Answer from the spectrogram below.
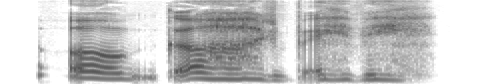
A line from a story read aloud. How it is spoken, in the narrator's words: he groans out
